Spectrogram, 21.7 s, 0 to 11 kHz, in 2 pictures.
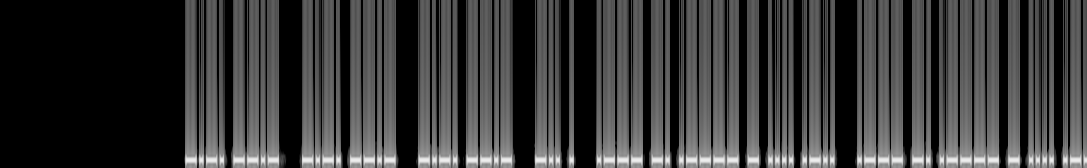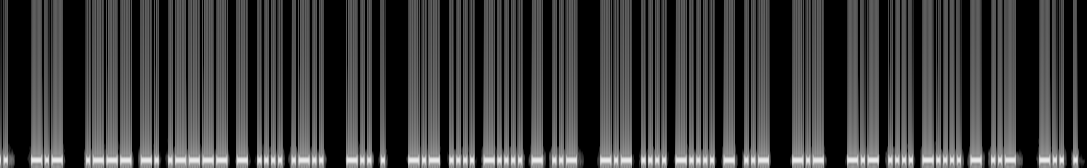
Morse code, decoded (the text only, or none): CQ CQ CQ DE JN1THL JN1THL K JN1THL DE KH6TU KH6TU K KH6TU DE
